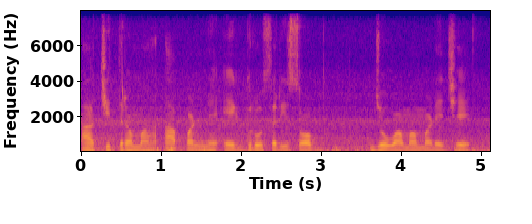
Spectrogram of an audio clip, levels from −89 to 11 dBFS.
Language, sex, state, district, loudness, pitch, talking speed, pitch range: Gujarati, male, Gujarat, Valsad, -19 LUFS, 105 Hz, 105 wpm, 100-115 Hz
